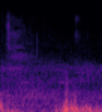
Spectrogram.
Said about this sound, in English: I wanted to record this morning on my way to work, so now I'm on my way back from work, and hopefully it's slightly less windy, though, as you can hear, still quite windy.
